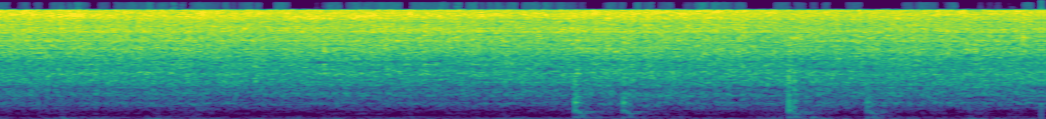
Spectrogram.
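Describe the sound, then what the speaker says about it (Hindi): Beef trotters and shank bone marrow sauté in a pan with a steady, close sizzle and hiss, broken by a few sharp scrapes of stirring near the end, with no talk. "तो बस मैं अब इसको भूनने के लिए लगी हूँ"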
